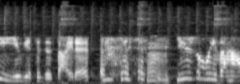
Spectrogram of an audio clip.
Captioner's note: she chuckles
